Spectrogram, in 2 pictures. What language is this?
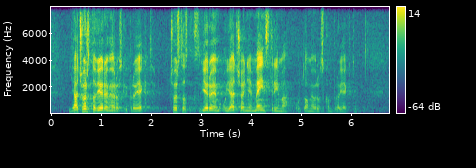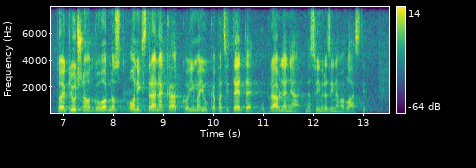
Croatian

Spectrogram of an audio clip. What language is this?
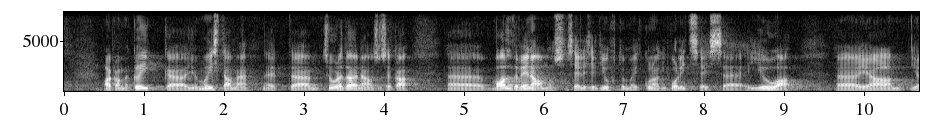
Estonian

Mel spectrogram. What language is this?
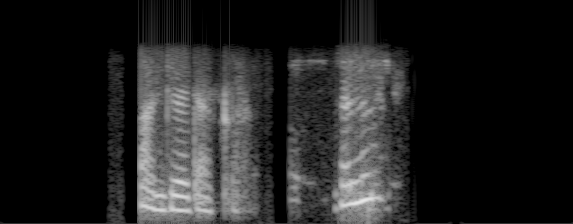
Dogri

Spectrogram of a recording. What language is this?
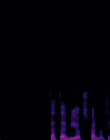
Icelandic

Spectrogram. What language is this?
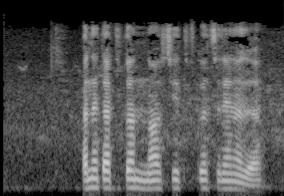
Uzbek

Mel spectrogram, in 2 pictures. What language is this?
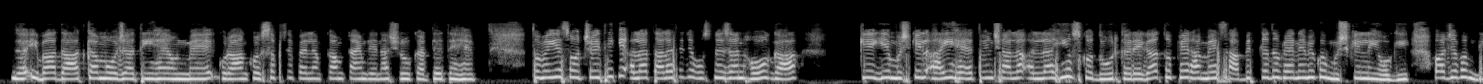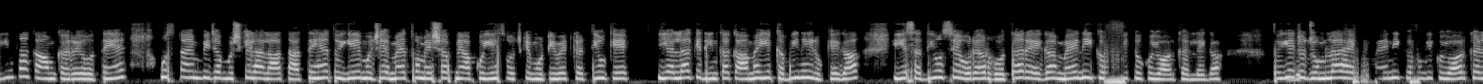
Urdu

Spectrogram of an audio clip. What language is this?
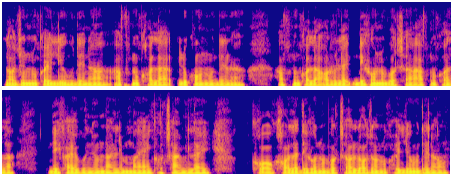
Nepali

